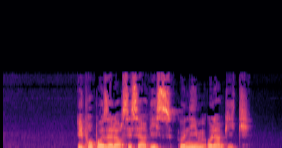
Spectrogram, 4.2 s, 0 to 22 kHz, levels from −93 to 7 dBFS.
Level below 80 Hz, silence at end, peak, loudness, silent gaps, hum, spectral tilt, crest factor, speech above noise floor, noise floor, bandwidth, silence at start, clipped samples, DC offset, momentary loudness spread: -60 dBFS; 0.55 s; -2 dBFS; -15 LUFS; none; none; -3.5 dB/octave; 16 dB; 44 dB; -59 dBFS; 11.5 kHz; 1.15 s; under 0.1%; under 0.1%; 11 LU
